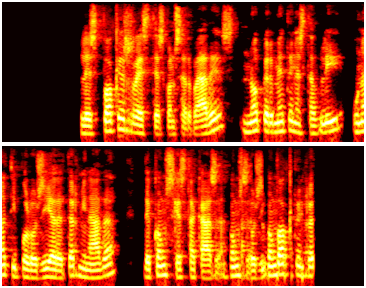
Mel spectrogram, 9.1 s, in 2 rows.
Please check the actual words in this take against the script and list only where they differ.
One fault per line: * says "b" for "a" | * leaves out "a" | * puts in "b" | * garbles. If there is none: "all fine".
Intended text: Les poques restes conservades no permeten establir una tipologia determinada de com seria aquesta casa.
* leaves out "seria"
* garbles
